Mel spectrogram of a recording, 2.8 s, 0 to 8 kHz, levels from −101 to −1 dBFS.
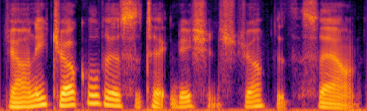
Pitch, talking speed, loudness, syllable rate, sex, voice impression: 145 Hz, 195 wpm, -17 LUFS, 5.2 syllables/s, female, masculine, slightly young, adult-like, slightly thick, tensed, slightly weak, slightly dark, slightly muffled, slightly halting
